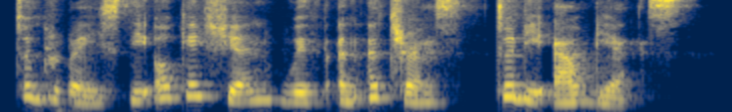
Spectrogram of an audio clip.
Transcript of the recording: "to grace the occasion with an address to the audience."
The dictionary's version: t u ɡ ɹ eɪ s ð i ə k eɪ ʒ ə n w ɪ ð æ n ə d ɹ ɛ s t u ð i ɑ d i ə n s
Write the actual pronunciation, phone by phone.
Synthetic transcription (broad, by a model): t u ɡ ɹ eɪ s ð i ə k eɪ ʃ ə n w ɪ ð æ n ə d ɹ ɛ s t u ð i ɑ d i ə n s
